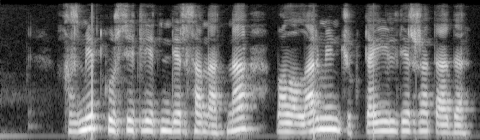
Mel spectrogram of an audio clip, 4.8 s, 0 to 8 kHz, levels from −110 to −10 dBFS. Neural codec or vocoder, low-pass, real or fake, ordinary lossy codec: none; 7.2 kHz; real; none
